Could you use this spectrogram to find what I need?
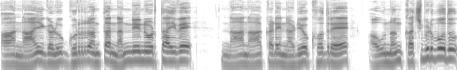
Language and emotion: Kannada, fearful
